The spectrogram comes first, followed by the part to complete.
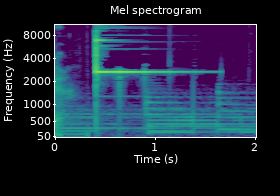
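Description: A single bright ding, an editing sound effect, about half a second in, ringing on one high note and fading away over about a second, over soft background music.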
